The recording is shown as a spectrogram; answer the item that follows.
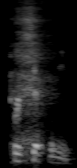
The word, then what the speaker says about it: Persefone: name wrong i'm gonna i'm gonna do it the portuguese spanish honduran style and i'm going to go with persephone nice fedora nice all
